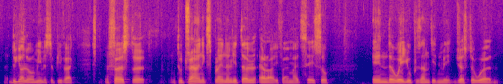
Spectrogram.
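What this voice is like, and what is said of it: Strong French accent in English. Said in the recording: “the way the French people choose their English teachers when they listen to me with my awful accent”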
